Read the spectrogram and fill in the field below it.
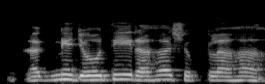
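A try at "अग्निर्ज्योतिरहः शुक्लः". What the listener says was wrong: ರಕಾರ ಕೇಳ್ತಾ ಇಲ್ಲ ಇಲ್ಲಿ ಅರ್ಕ ಇದೆಯಲ್ಲ ಅರ್ಕತ್ತು ಅದು ರ ಅಂತ ಮುಂಚೆ ಬರಬೇಕು ಅಗ್ನಿರ್ ಅಂತ ಬರಬೇಕು ರಕಾರ ಕೇಳಿಸಿಲ್ಲ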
